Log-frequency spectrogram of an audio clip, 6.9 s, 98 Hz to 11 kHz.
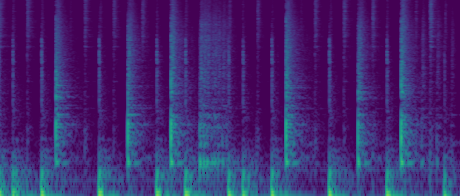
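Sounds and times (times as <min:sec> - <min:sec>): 
busy pop rock drums at slow tempo: 0:00.0 - 0:06.8.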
